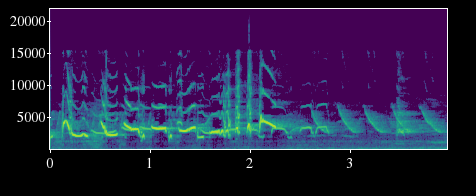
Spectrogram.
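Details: White-rumped shama singing a lure song meant to make other birds respond: a quick run of clear, looping whistles and rising slurs, then softer descending chip-like notes repeated toward the end.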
